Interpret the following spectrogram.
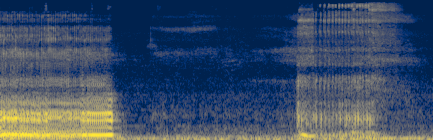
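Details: Sleeping together at night, the three pugs Kou, Gen and Shun: a loud, rattling snore for the first second, a pause of soft breathing, then a weaker snore starting near three seconds.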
